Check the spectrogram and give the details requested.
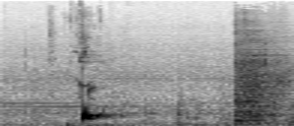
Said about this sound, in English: When they listen to this online, they're going to hear that drop of water. It's going to sound like I'm fishing.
